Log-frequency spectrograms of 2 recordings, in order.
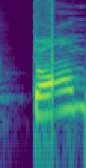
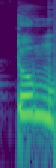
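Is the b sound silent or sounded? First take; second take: sounded; silent. First: The b sound is pronounced at the end. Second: The b sound is left silent at the end. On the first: The speaker calls it wrong. "इसको टॉम्ब भी नहीं पढ़ेंगे" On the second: The speaker calls it right. "इसका real pronunciation टुम होता है"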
